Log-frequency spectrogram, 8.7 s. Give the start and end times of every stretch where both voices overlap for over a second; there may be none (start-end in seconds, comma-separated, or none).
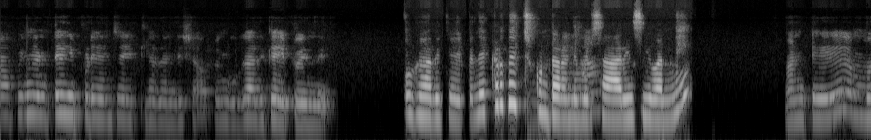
none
